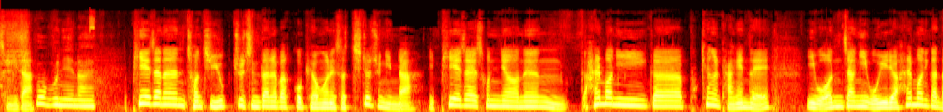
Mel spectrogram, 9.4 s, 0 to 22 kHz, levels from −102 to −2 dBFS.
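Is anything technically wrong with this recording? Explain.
Yes. The speech contains damaged data in a compressed stream, heard twice. The first fault runs from 0.89 to 0.95 s. The second runs from 3.90 to 4.00 s. At each point, part of the encoded stream is corrupt. The decoder misreads those frames, loses its place, and must hunt for the next valid frame header before playback recovers. Each event is brief, under a tenth of a second. It comes through as a short chirp, squawk or blip.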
